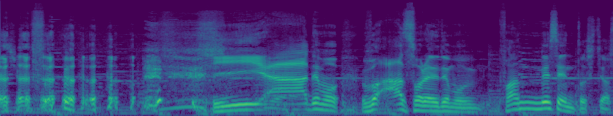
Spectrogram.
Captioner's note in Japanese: 笑い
